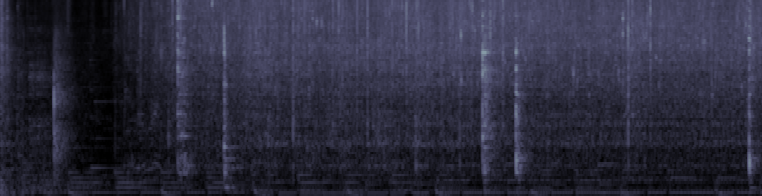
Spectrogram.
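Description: Chicken pieces sizzling in hot oil with chopped garlic and onion in a frying pan, starting about a second and a half in and then running steadily. A metal spoon stirring the chicken clicks and scrapes against the pan several times.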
